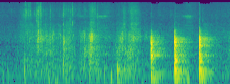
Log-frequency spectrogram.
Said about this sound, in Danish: se, jeg står ved døren og banker på. Hører nogen mig og åbner døren, vil jeg gå ind til ham og holde måltid med ham og han med mig. Kan du høre det?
